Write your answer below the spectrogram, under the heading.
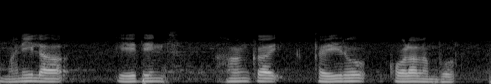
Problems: background sounds at intervals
